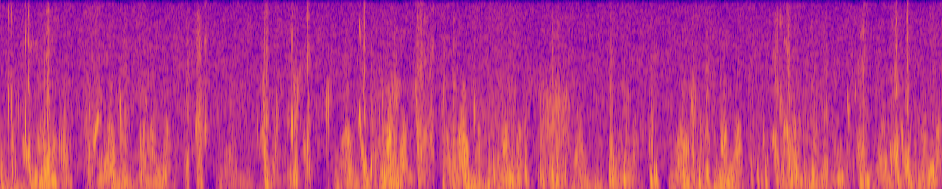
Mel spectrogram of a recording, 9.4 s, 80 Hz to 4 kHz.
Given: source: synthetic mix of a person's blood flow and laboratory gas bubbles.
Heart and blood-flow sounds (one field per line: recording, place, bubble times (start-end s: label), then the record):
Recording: Doppler ultrasound of blood flow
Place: precordium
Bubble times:
0.05-0.72 s: bubbles
0.83-1.03 s: bubbles
1.16-1.32 s: bubbles
1.37-1.51 s: bubbles
1.82-1.91 s: bubbles
1.93-2.08 s: bubbles
2.54-2.81 s: bubbles
2.87-3.15 s: bubbles
3.24-3.32 s: bubbles
3.55-4.03 s: bubbles
4.14-4.34 s: bubbles
4.41-4.61 s: bubbles
4.71-5.70 s: bubbles
6.07-6.29 s: bubbles
6.45-6.61 s: bubbles
6.75-7.12 s: bubbles
7.48-8.29 s: bubbles
8.46-8.73 s: bubbles
8.86-9.15 s: bubbles
9.26-9.38 s: bubbles
From the record:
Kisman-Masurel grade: 343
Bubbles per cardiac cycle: rolling drumbeat, 9 or more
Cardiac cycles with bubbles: 100%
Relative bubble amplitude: loud (0.450 to 0.775)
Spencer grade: 3 (all of the cardiac periods contain showers or single bubble signals, but not dominating or overriding the cardiac motion signals)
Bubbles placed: only in the low amplitude regions of the cardiac cycle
